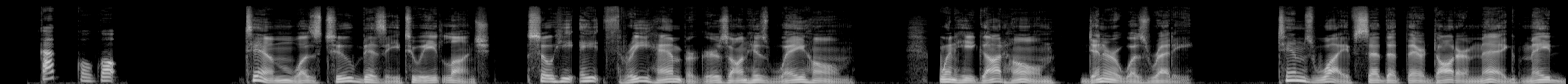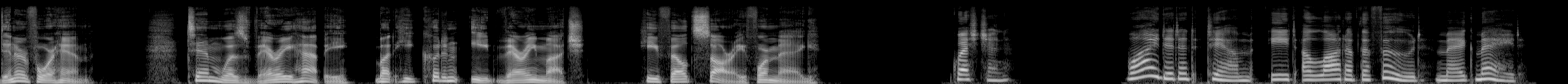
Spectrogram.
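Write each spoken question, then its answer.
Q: Why didn't Tim eat a lot of the food Meg made?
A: He had eaten 3 hamburgers on his way home.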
